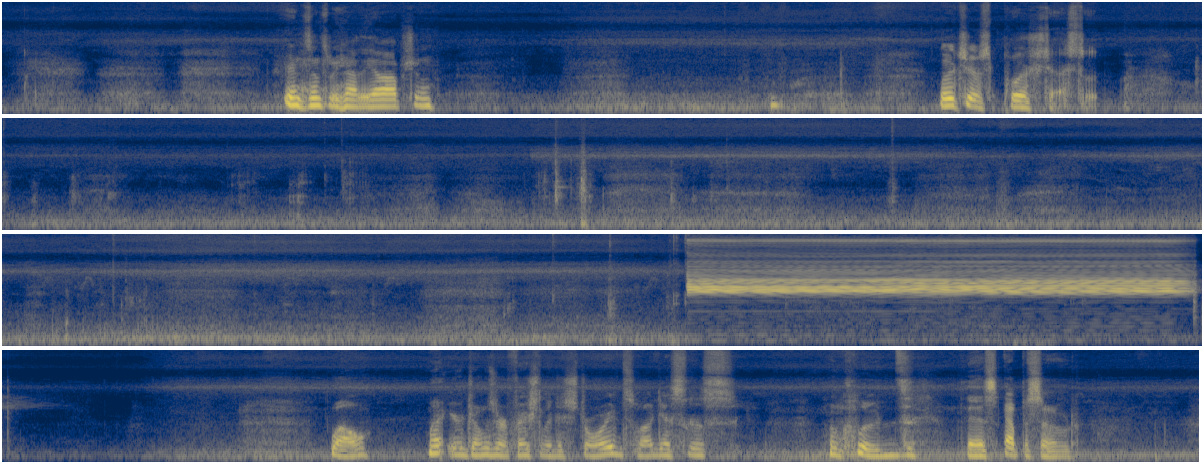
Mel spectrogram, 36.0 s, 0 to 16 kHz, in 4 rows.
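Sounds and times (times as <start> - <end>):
fire alarm horn: 23.1 - 27.4.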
